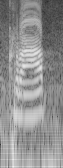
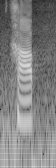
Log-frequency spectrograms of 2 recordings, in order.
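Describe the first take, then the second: First: An R sound follows the first consonant. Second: No R sound follows the first consonant. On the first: "because of we add R sound in the middle" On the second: "we lazy to say the R sound, so we say cup"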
